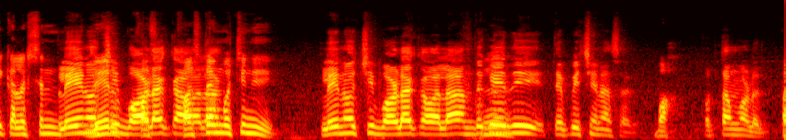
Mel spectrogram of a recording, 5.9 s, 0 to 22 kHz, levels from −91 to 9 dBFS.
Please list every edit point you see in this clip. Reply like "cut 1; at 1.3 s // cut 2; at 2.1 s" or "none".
none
